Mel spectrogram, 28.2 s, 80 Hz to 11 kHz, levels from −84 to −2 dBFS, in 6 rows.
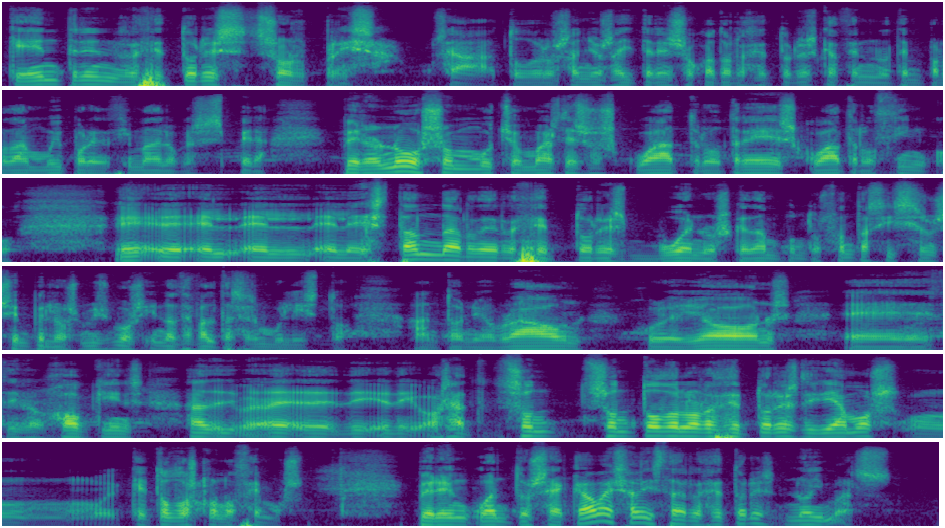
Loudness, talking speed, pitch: -25 LUFS, 190 wpm, 125 Hz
